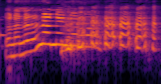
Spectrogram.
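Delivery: high, loud, laughing protest. Real, not acted. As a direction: laugh out the no's. Child messing food, laughing protest.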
